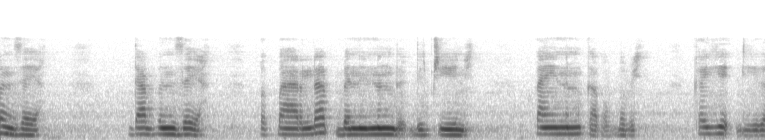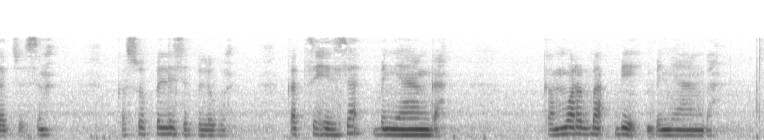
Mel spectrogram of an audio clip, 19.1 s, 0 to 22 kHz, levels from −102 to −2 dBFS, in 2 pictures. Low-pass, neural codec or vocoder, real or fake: 7.2 kHz; none; real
